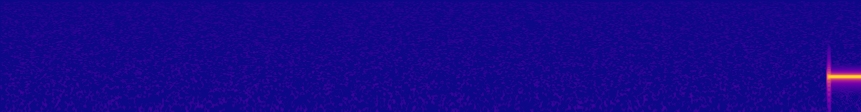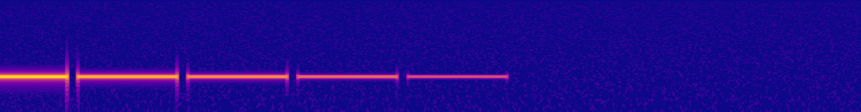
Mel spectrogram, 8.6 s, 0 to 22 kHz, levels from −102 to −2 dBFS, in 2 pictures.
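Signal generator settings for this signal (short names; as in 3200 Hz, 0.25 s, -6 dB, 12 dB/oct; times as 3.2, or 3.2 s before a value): level ladder 1410 Hz -8.5 dBFS, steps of -10 dB, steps 5, 0.50 s 0.05 s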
